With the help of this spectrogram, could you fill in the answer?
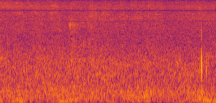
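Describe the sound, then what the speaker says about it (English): Air blowing liquid fertiliser back through a pipe into a fertiliser bowser tank on a farm, giving a steady low rushing gurgle with a brief sharper bubble near the end, no talk. "So that's air blowing this back in there. And there, you can hear that bubbling."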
